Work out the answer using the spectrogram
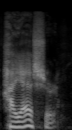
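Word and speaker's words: Hayashar: It's actually pronounced because there's no J in the J sound is not in the Hebrew language. – In the Hebrew language, it's called Hayasher.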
